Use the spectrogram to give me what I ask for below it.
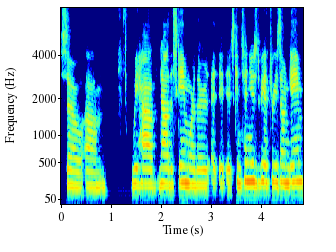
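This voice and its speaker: A woman talks in a monotone with flat intonation. Her voice sits at a medium pitch and is somewhat breathy. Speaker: youth soccer coach. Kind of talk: webinar presentation. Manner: fast.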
